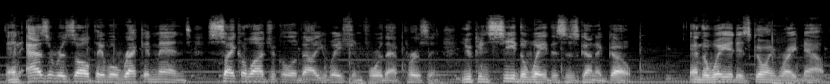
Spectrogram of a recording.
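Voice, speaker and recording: A man's voice: lowish voice, fairly even intonation, fairly quick, faint music behind. A man speaking in an urgent, impassioned rant, swearing for emphasis.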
